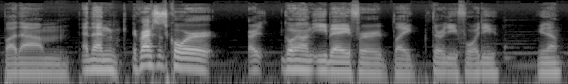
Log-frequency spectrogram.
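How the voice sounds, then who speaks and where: Male gaming podcast host, slightly deep, informal and slangy, loose rambling delivery. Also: moderate pace, faint music behind. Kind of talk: casual gaming podcast chat.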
